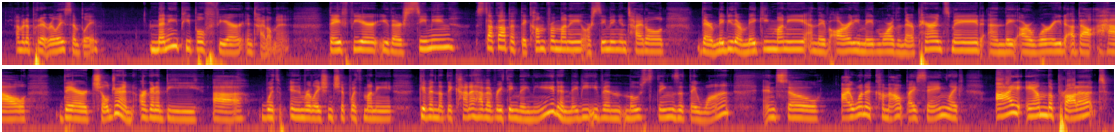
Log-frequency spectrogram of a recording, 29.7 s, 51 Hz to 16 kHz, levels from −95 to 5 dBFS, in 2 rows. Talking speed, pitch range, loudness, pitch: 175 wpm, 180-215 Hz, -15 LUFS, 195 Hz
